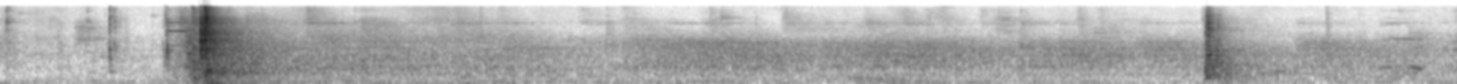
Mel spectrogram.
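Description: A lift motor hums steadily as the car moves.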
